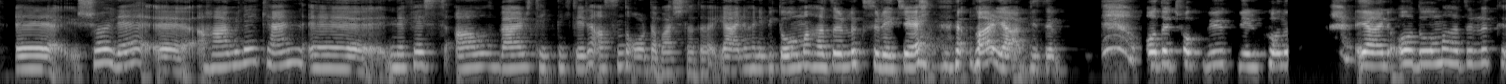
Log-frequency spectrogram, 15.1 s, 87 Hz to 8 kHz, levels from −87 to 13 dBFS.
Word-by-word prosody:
Eee, 200 - +2
şöyle, 270 -3 0
eee, 285 +1 -2
hamileyken, 250 +5 -3
eee, 205 -2 -2
nefes 240 +3 -3
al 220 +2 -4
ver 215 +1 -1
teknikleri 205 +2 -7
aslında 230 +4 -6
orada 190 -2 -6
başladı 160 0 -7
yani, 190 0 -1
hani, 200 0 -8
bir 210 0 -13
doğuma 215 +4 0
hazırlık 225 +3 +1
süreci 220 -2 +4 0.6
var 295 0 +7
ya 195 -8 +3
bizim, 195 -1 -7 0.8
o 245 +1 +7
da 260 0 +6
çok 245 -3 0
büyük 260 +1 -5
bir 225 -1 -3
konu. 465 - +3 0.8
Yani 235 -1 +7
o 270 0 +5
doğuma 265 +2 +1
hazırlık 265 +1 -4
225 Hz, 125 wpm, -21 LUFS, 205-260 Hz, 0.8 s, var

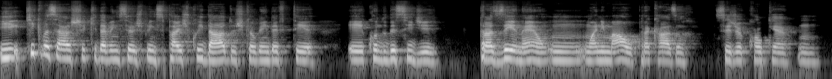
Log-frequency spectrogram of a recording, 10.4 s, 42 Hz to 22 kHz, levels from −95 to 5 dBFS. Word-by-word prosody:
e 225 +1 +4
que 330 - +1
que 325 - -9
você 280 -4 +4
acha 215 0 +3
que 225 +1 -10
devem 200 -1 +2
ser 200 +2 0
os 200 +1 -7
principais 200 0 -1
cuidados 190 -2 +2
que 185 - -6
alguém 185 0 -1
deve 185 -1 -4
ter, 180 -2 -4 0.3
eh, 190 0 +1
quando 190 -1 -2
decide 180 -4 -2 0.5
trazer, 190 +2 +5
né, 185 +1 0
u - - +1
um 180 +1 -4
um - - +2
animal 180 -1 +1
pra 175 0 -4
casa, 175 -1 -3 0.3
seja 180 -2 -4
qualquer 180 -2 -6
um? 165 -1 -12
185 Hz, 165 wpm, -21 LUFS, 180-200 Hz, 0.5 s, trazer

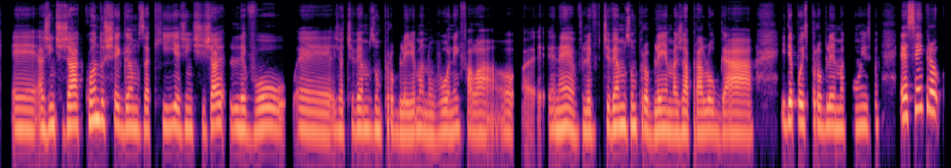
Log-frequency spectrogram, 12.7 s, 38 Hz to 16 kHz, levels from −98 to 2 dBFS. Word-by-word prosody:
eh, 160 -1 -1
a 160 - +1
gente 165 -1 0
já 180 0 +6
quando 205 +3 +4
chegamos 165 -3 -1
aqui, 170 +2 -2
a - - -1
gente 160 0 -5
já 175 +5 +3
levou, 160 +1 0
eh, 145 -4 -2
já 150 -1 -3
tivemos 155 +1 -2
um 155 - 0
problema. 140 -1 -2
Não 135 -2 -4
vou 140 +3 -2
nem 150 +2 -3
falar 135 -2 -2
o, - - -3 0.5
eh, 155 0 -5
né, 160 0 +2
lev 145 -1 -1
tivemos 170 0 +2
um 175 - +4
problema 150 -2 +1
já 145 0 +2
pra 140 0 -1
alugar 140 -1 +1 0.4
e - - -4
depois 195 -2 +5
problema 170 -3 0
com 170 0 -5
isso 175 -2 -3 0.4
é 240 - +6
sempre 325 +5 +4
al 285 - +6
155 Hz, 180 wpm, -22 LUFS, 145-170 Hz, 0.5 s, já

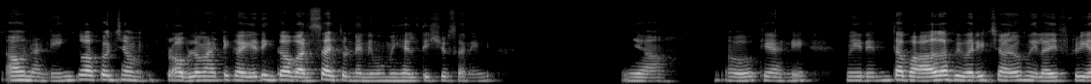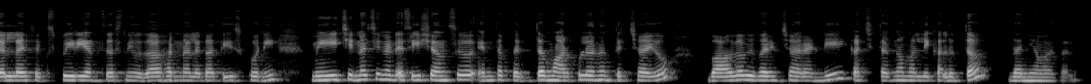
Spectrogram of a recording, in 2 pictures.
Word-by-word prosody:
అవునండి. 185 -4 +2
ఇంకా 215 +3 +1 0.2
కొంచెం 205 0 +1 0.4
ప్రాబ్లమాటిక్ 190 +2 +2
అయ్యేది. 185 +4 +2
ఇంకా 205 0 +5
వరుసయితుండేనేమో 175 -2 +2
మీ - - -1
హెల్త్ 165 0 -2
ఇష్యూస్ 180 0 -7
అనేవి. 165 +3 -14 1.5
యాహ్! 160 -1 -5 0.8
ఓకే 180 +2 -2
అండి. 165 0 -7 0.5
మీరింత 185 +2 -3 0.2
బాగా 180 +4 +7
వివరించారో 190 0 +3
మీ 185 - +1
లైఫ్ 175 +1 +1
రియల్ 185 +1 +4
లైఫ్ 185 0 +1
ఎక్స్‌పీరియన్సెస్‌ని 185 0 -1
ఉదాహరణలుగా 185 0 -2
తీసుకొని, 185 +2 -4 0.4
మీ 200 +1 +4 0.2
చిన్న 220 -2 +1
చిన్న 225 -2 0
డెసిషన్స్ 200 +1 0 0.3
ఎంత 190 +2 -3
పెద్ద 185 +2 +1
మార్పులను 200 +2 0
తెచ్చాయో, 185 +3 -1 0.5
బాగా 185 +3 +2
వివరించారండి. 190 0 -2 0.2
ఖచ్చితంగా 190 0 -5
మళ్ళీ 185 -1 -3
కలుద్దాం. 175 - 0 0.4
ధన్యవాదాలు. 170 +2 -4
185 Hz, 105 wpm, -24 LUFS, 180-195 Hz, 1.5 s, బాగా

